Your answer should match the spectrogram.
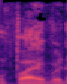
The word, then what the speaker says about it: Fiverr: How you pronounce Fiverr, right? – Fiverr.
